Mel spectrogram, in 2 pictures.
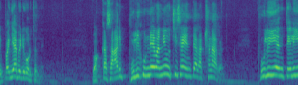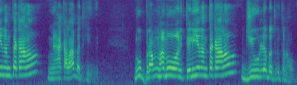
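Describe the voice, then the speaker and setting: A man giving a devotional sermon, telling a story vividly and repeating words for effect. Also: extremely high pitch. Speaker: spiritual discourse speaker.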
